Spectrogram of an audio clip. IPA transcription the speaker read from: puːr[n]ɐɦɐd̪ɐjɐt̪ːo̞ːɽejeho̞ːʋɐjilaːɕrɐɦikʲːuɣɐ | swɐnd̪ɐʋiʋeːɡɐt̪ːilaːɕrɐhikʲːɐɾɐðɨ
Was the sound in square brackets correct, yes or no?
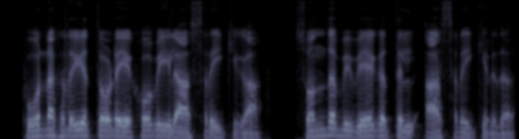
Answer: no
